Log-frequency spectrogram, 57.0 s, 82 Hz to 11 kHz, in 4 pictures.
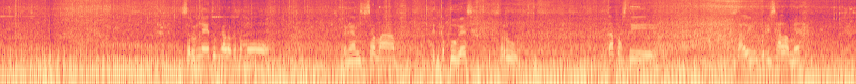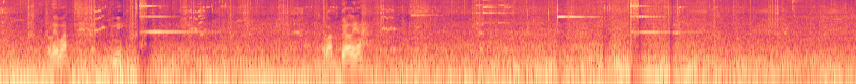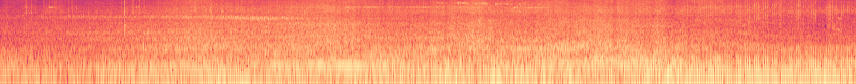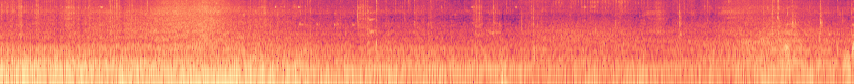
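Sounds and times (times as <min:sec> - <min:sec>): bicycle bell ringing: 0:00.0 - 0:02.5, 0:03.1 - 0:04.9, 0:16.5 - 0:19.3, 0:20.6 - 0:28.5, 0:29.2 - 0:39.1
motor traffic passing: 0:00.0 - 0:57.0
moving bicycle riding noise: 0:00.0 - 0:57.0.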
